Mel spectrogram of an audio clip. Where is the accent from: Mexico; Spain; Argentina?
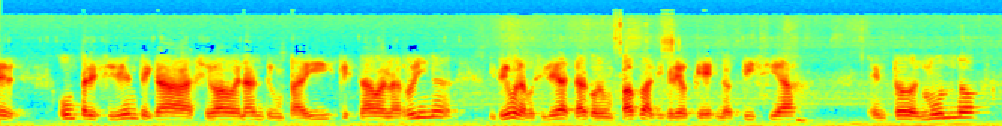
Argentina; y como argentinos, una de las cosas que pudimos hacer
